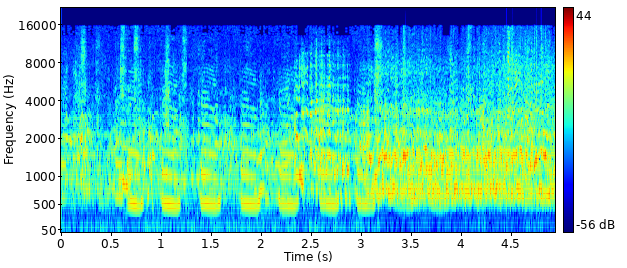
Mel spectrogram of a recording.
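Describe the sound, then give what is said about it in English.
A person imitates a female turkey's call with a run of rising-and-falling yelps. Rapid warbling gobbles follow and then thicken into a dense, continuous chorus from turkeys answering. “if I do the female turkey, they're a little bit longer in responding because they're not quite sure where the female is, but I'll do it again.”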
